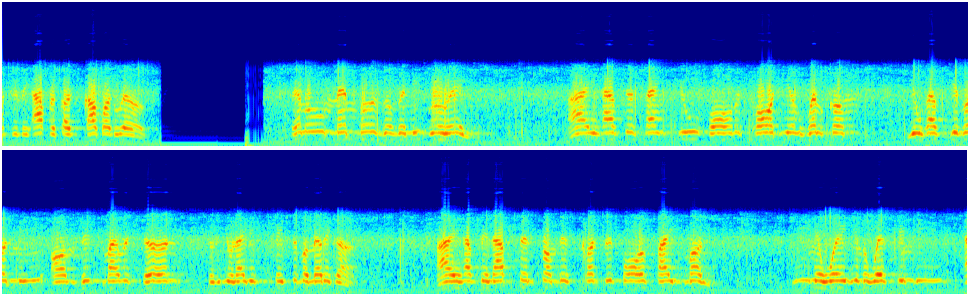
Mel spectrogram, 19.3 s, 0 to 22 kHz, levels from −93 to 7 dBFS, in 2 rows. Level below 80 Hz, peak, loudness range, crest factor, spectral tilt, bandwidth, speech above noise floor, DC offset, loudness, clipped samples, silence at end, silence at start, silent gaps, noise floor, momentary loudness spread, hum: -50 dBFS; -2 dBFS; 4 LU; 18 dB; -7.5 dB/octave; 4.3 kHz; 34 dB; 0.1%; -18 LUFS; under 0.1%; 0 s; 0 s; none; -52 dBFS; 18 LU; none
